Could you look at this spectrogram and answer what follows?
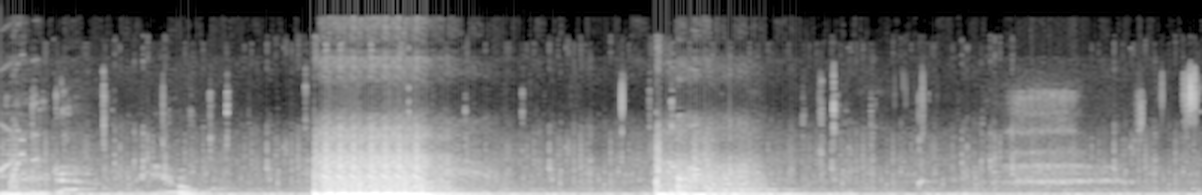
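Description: A shotgun in the video game Chasm: The Rift fires two loud, booming blasts a couple of seconds apart. Each shot rings out into a decaying rumble over low background game noise.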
